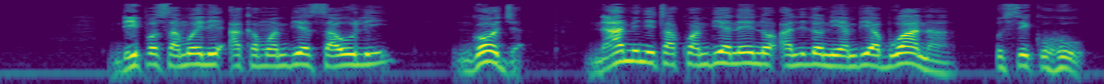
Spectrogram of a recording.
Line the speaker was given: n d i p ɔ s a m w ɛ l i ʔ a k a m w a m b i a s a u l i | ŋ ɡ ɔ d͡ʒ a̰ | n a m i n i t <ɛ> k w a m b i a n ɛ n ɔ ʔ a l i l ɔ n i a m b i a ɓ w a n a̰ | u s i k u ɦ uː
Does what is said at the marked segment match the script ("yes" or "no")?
no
